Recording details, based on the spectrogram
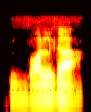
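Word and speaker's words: Volga: उसके बाद आती है आपकी यूरोप की सबसे बड़ी river, this is your river of वोल्गा, ठीक है।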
